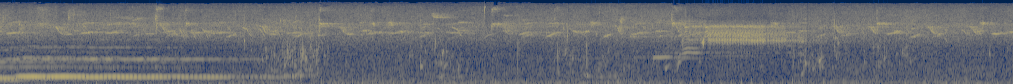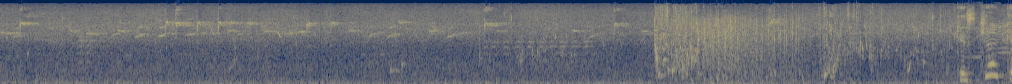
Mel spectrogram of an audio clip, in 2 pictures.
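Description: Wild birds chirping and singing throughout, many short calls over an outdoor background. A few held notes of film music end about three seconds in, and near the end comes a brief burst of splashing water.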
